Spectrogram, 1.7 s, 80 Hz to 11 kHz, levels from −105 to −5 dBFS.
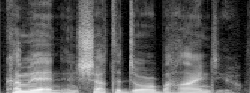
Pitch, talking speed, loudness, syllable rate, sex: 105 Hz, 285 wpm, -17 LUFS, 5.8 syllables/s, male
